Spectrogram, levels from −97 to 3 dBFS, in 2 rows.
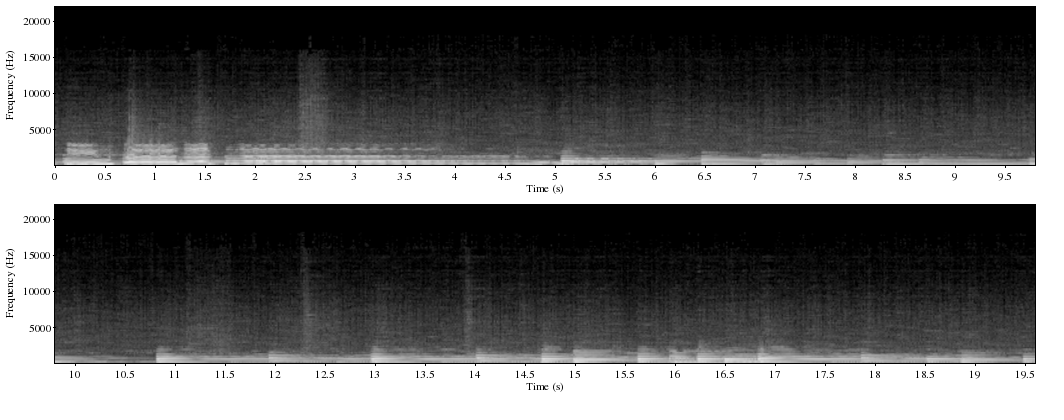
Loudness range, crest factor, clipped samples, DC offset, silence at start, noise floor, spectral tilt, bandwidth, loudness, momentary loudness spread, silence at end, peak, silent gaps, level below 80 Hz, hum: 13 LU; 18 dB; under 0.1%; under 0.1%; 0 s; -44 dBFS; -6 dB/octave; 8.2 kHz; -19 LUFS; 17 LU; 0 s; -2 dBFS; none; -70 dBFS; none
